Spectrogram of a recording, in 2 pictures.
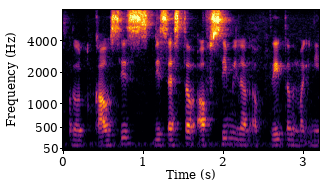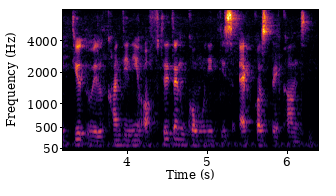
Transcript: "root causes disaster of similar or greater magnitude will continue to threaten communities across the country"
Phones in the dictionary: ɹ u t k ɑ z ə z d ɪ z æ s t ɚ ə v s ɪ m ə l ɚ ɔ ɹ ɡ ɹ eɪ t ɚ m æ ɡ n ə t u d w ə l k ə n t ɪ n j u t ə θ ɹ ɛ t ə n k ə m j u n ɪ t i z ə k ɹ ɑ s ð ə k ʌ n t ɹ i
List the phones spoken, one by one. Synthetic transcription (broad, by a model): ɹ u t k ɑ s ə s d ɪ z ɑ s t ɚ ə f s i m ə l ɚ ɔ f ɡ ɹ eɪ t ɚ m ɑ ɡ n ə t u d w ə l k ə n t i n j u t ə t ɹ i t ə n k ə m j u n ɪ t i s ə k ɑ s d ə k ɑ n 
